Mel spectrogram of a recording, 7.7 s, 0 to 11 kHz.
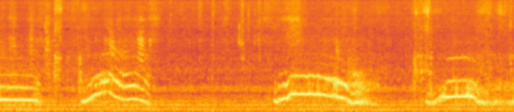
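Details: A 37-day-old kitten making odd sounds: three arched, slightly trembling mews spaced a few seconds apart, the middle one longest and falling at the end, over a quiet low hum.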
